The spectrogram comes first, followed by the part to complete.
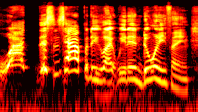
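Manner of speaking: disbelieving, excited squeal, very high pitch.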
